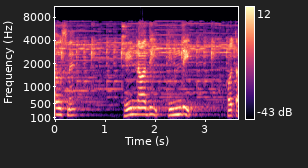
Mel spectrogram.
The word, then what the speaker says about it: हिंदी: लेकिन उच्चारण हिंदी होता है। न का भी उच्चार आता है उसमें, हिंदी, हिंदी होता है।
